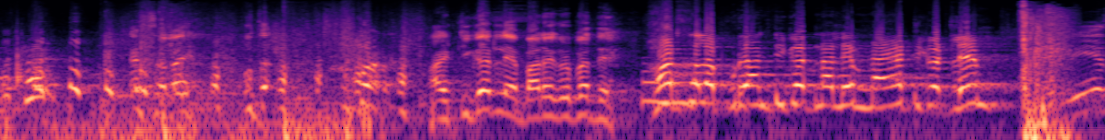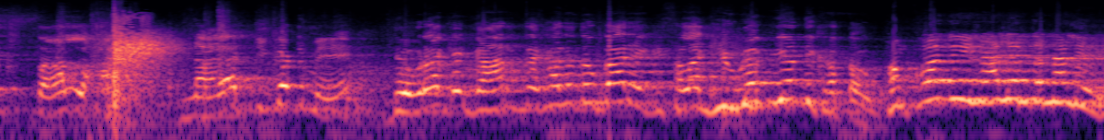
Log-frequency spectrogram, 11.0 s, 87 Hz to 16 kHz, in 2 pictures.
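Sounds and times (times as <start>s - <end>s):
loud smack with deep thump: 5.1s - 5.5s.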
